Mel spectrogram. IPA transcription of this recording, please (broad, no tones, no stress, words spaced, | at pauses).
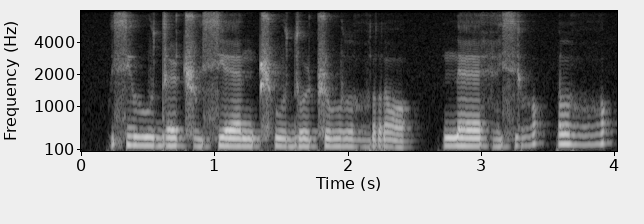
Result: sʲuːdɘːʈ͡ʂṳ sʲɛːŋ ʈ͡ʂʰuduːʈ͡ʂuː lɔ̤rɔ | nɛːhɛ̤sʲɔ̤ | lɔ̤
